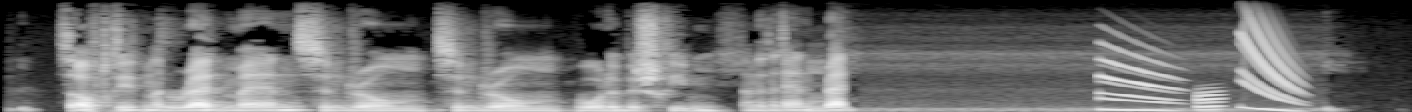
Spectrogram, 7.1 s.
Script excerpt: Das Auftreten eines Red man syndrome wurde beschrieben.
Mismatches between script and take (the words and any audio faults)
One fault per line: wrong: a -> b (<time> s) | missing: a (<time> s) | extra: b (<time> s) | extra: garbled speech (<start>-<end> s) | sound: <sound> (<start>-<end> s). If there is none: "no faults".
missing: eines (0.8 s)
extra: syndrome (2.2 s)
extra: garbled speech (3.7-4.2 s)
sound: chirp (5.5-6.6 s)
